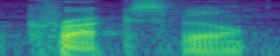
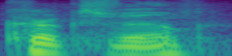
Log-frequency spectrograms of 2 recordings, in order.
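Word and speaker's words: Crooksville: Or Kruxville. Nope. Krooksville. That's how they pronounce it, so I'm going to go with it.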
